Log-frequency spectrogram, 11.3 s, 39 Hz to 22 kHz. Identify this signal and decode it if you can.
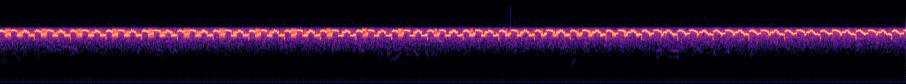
SSTV (slow-scan television), Martin 1, with speech.
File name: sstv / M1-VK3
